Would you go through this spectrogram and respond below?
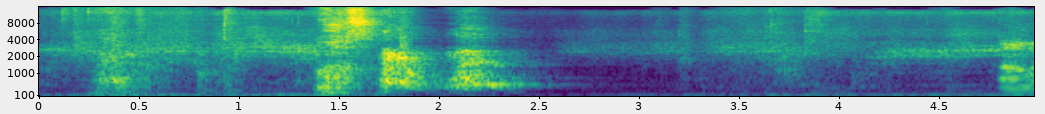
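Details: Dog barking in a few short, harsh bursts after being urged with the Bulgarian command "глас" (speak), with a person talking in Bulgarian before and after and a steady low hum throughout.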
